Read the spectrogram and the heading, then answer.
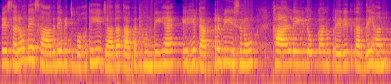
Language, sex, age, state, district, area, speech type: Punjabi, female, 18-30, Punjab, Fatehgarh Sahib, rural, spontaneous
